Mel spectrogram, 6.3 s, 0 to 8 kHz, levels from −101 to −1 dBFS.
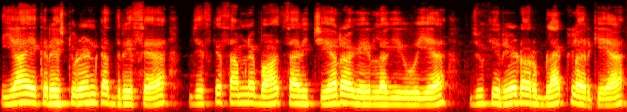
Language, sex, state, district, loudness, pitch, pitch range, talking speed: Hindi, male, Jharkhand, Garhwa, -15 LUFS, 155 Hz, 145-165 Hz, 220 wpm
